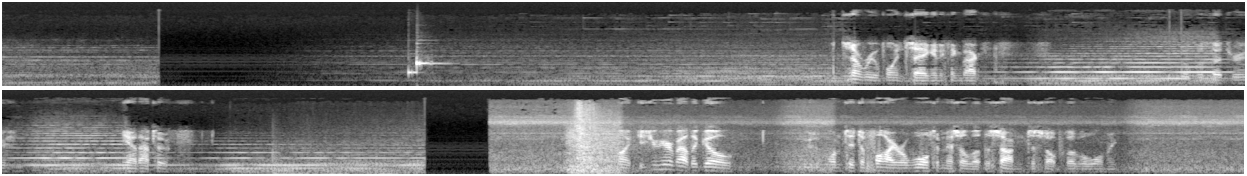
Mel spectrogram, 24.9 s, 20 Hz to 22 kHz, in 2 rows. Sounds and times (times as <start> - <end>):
Music: 0.0 - 1.6, 2.9 - 16.7
Speech: 8.3 - 10.0, 11.8 - 12.6, 13.6 - 14.3, 18.5 - 19.8, 20.4 - 23.6.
